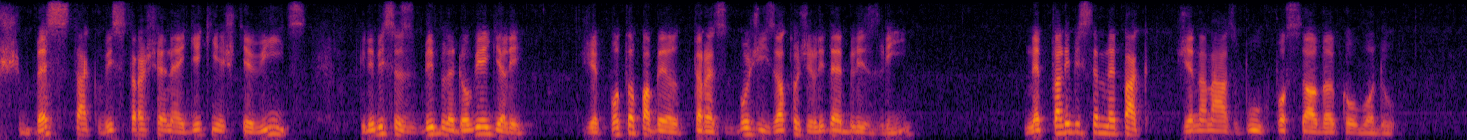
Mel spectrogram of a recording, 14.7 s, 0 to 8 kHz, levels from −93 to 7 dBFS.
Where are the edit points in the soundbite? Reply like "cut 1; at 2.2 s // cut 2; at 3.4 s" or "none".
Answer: cut 1; at 11.7 s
